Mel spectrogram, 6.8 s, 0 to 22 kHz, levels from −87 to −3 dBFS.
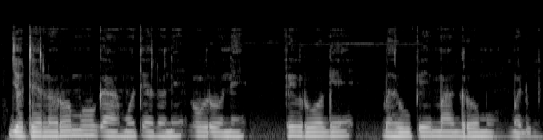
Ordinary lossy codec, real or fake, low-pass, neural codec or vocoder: none; real; 9.9 kHz; none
